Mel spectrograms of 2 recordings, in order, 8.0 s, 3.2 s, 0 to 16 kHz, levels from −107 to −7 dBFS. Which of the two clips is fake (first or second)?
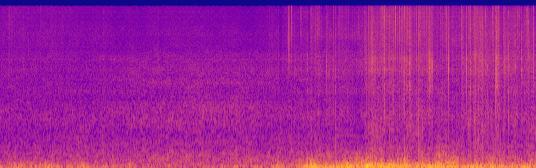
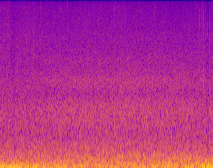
first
